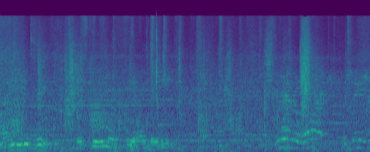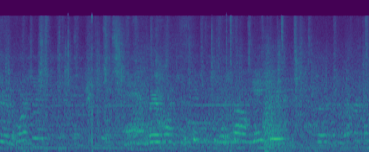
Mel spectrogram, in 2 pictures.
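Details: Alaskan Malamute puppies "talk" in wavering, rising-and-falling woo-woo vocalizations in snow on the first day of spring after a long, fairly dry winter.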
